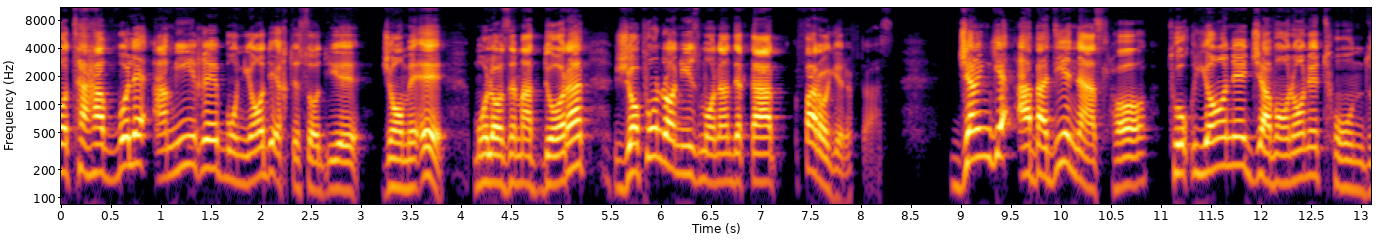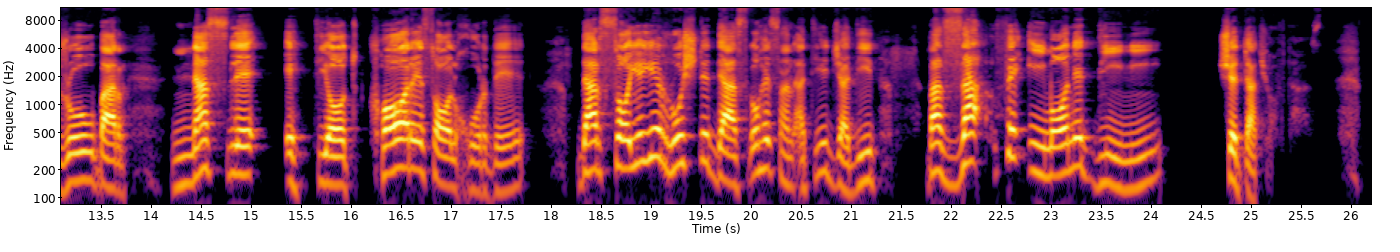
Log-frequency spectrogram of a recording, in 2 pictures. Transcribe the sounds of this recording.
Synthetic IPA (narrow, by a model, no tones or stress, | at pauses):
bɒːt̪ʰæɦævːo̞le̞ʔæmiːɣe̞bonjɒːd̪e̞ːqt̪ʰe̞sɒːd̪ije̞ | d͡ʒɒːme̞ʔe̞ | mo̞lɒːze̞mæt̪̚d̪ɒːɾæd̪̥̚ | ʒɒːpʰo̞nrɒːniːzmɒːnænd̪e̞ɢæ | fæɾɒːɟe̞ɾe̞̰ft̪ʰḛæ̰st̪ | d͡ʒæŋɡe̞ʔæbæd̪ije̞næslhɒː | t̪ʰoɣjɒːne̞d͡ʒævɒːnɒːne̞t̪ʰond̪ɾobæɾ | næsle̞ː | ht̪ʰijɒːt̪ʰkʰɒːɾe̞sɒːlxoɾd̪e̞ | d̪æɾsɒːje̞je̞ro̞ʃt̪e̞d̪æːst̪̚ɡ̥ɒːɦe̞sænʔæ̰t̪ʰije̞d͡ʒæd̪iːd̪̚ | væzæʔfe̞ʔiːmɒːne̞d̪iːniː | ʃe̞d̪ːæ̰t̪ʰjɒ̰ːft̪ʰeæst̪̚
